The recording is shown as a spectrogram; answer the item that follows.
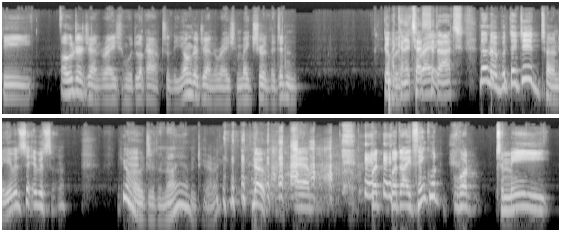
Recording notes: We held a very special event with a live audience of listeners. We recorded it.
